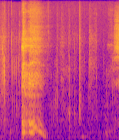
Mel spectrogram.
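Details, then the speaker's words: A single forceful, voiced throat-clearing burst from an adult, about half a second long, in a quiet room; the speaker then apologizes that their voice is scratchy today. "me sorry my voice is a little scratchy today"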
